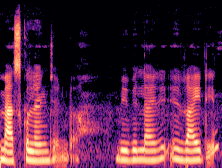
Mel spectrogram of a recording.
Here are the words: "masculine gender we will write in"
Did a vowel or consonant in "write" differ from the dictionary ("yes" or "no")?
no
